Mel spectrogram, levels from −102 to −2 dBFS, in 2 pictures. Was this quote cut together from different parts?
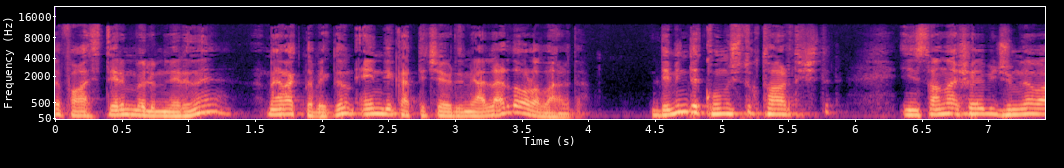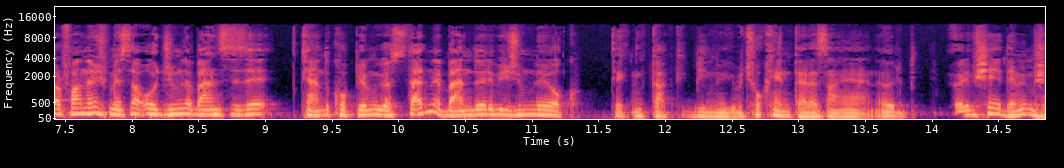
no; 0 cuts

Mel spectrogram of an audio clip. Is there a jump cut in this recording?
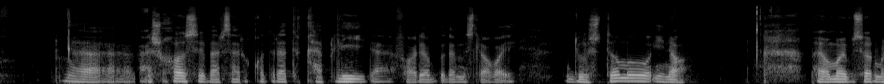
no; 0 cuts

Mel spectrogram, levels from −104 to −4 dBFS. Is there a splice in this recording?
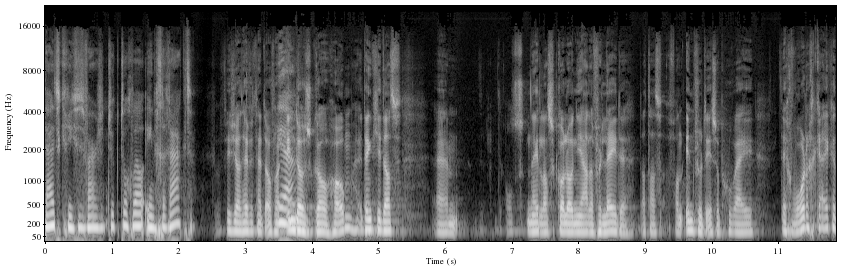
no; 0 cuts

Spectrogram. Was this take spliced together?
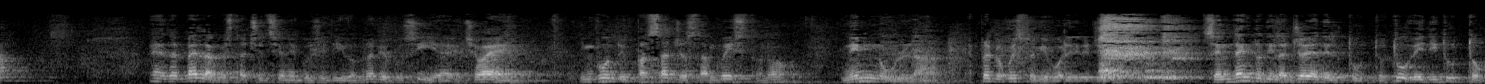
yes; 1 cut; at 7.1 s

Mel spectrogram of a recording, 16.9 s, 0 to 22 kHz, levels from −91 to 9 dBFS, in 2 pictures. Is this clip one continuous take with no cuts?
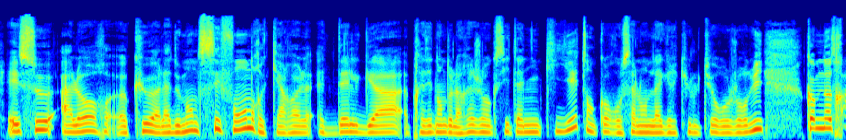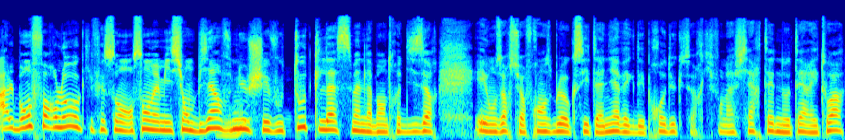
no; 1 cut; at 2.7 s

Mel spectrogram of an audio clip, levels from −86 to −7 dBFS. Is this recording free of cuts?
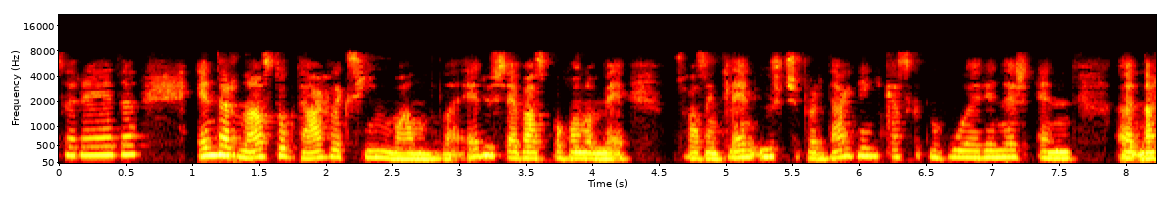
yes; 0 cuts

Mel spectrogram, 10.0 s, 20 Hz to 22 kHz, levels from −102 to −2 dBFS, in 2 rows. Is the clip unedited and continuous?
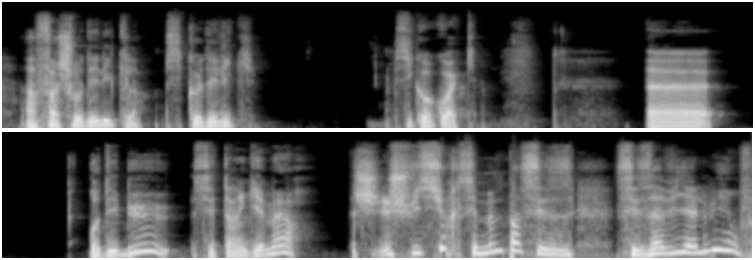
no; 1 cut; at 7.3 s

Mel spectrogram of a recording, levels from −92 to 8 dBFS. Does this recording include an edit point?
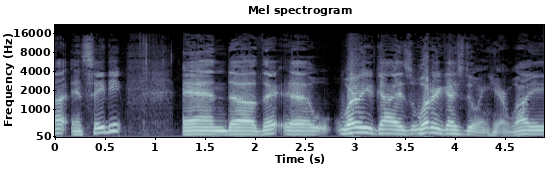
no; 0 cuts

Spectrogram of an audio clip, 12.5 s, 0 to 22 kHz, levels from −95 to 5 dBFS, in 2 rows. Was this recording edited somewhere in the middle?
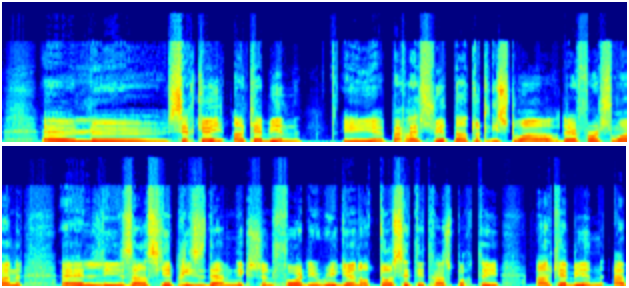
yes; 1 cut; at 8.5 s

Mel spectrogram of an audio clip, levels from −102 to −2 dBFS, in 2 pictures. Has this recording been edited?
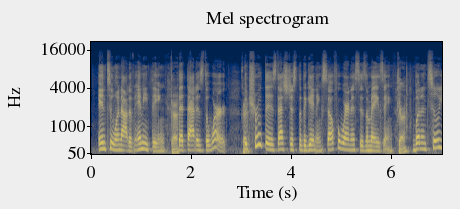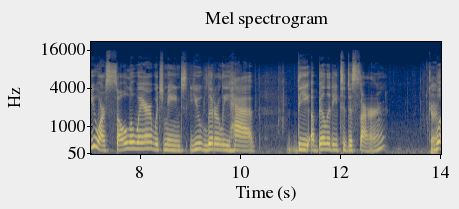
no; 0 cuts

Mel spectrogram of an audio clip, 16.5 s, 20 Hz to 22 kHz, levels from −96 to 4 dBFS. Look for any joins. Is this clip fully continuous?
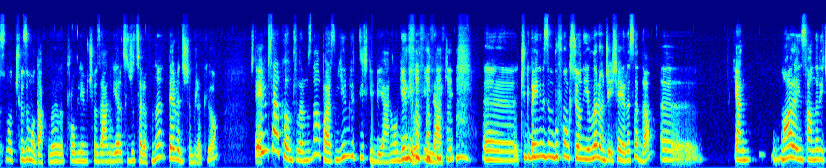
no; 1 cut; at 2.2 s

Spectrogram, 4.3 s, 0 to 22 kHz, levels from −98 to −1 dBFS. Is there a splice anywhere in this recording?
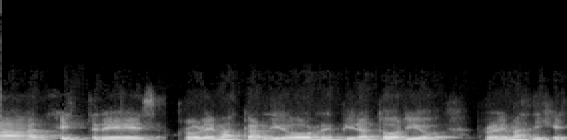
yes; 1 cut; at 1.2 s

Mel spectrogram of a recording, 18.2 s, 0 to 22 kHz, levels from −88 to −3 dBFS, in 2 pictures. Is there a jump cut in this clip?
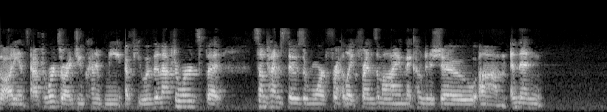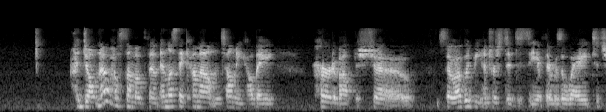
no; 0 cuts

